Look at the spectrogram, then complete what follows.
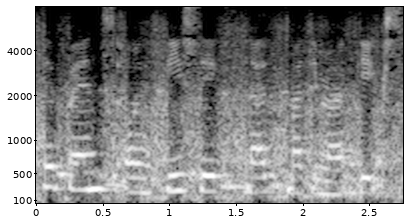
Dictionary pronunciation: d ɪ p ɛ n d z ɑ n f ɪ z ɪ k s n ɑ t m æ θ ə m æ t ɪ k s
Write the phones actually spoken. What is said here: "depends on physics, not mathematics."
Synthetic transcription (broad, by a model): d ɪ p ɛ n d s ɑ n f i s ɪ k n ɑ t m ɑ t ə m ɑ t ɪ k s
